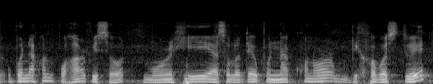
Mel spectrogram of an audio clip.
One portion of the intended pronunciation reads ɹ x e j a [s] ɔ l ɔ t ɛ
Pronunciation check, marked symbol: correct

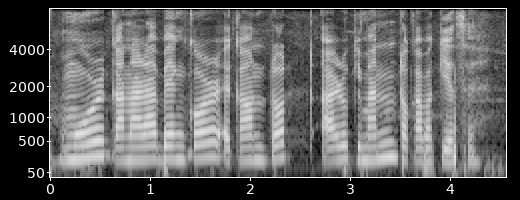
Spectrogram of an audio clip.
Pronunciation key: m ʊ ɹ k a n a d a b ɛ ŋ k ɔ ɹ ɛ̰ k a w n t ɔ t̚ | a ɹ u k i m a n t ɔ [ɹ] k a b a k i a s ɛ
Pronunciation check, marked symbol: incorrect: none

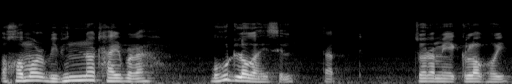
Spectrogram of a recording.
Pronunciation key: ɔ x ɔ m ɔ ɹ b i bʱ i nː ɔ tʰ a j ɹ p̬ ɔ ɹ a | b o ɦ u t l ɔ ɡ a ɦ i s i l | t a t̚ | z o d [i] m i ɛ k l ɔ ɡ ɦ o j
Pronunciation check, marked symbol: incorrect: a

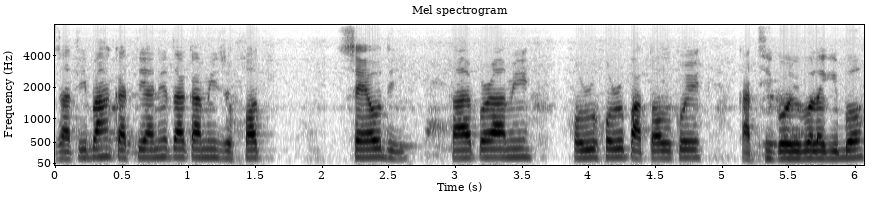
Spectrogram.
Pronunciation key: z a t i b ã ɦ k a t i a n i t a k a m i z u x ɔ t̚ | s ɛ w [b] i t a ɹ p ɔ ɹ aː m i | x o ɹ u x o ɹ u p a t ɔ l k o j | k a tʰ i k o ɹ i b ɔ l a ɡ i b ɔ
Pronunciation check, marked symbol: incorrect: d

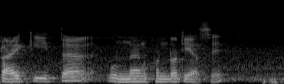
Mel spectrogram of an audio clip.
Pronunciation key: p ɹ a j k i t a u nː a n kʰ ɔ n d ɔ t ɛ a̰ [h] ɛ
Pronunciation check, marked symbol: incorrect: s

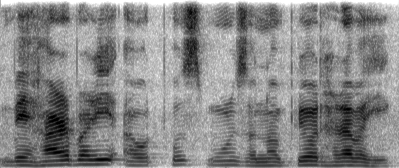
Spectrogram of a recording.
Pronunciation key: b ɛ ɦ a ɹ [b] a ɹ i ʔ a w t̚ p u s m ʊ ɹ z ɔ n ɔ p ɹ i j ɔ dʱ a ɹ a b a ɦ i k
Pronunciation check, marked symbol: correct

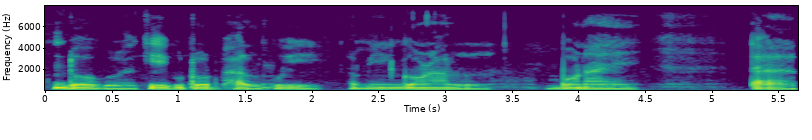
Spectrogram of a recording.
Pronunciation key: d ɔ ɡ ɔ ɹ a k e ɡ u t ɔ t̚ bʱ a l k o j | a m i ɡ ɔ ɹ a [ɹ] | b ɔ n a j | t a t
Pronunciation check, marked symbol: incorrect: l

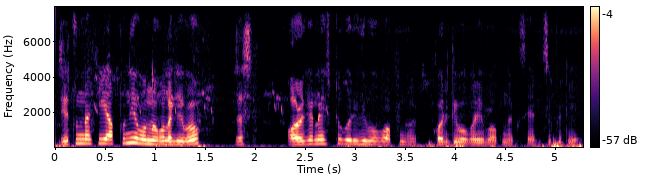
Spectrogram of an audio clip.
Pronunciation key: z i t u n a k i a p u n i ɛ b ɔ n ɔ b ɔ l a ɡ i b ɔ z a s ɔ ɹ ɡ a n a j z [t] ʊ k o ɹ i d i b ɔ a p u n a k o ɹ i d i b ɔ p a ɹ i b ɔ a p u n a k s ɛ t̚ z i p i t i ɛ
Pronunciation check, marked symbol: correct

